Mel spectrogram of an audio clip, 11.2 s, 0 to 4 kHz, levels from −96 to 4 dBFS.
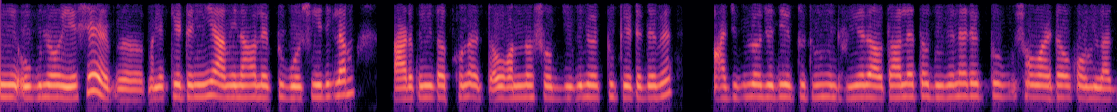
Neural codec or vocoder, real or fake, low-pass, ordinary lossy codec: codec, 16 kHz, 2 kbps, FunCodec, trained on Chinese and English, 25 frames a second; fake; 3.6 kHz; none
